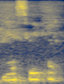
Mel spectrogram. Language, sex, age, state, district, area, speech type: Hindi, female, 30-45, Bihar, Madhepura, rural, spontaneous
